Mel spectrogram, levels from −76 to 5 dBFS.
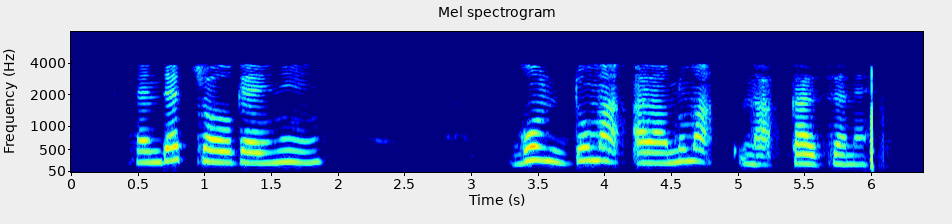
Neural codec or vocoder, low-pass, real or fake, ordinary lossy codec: none; 7.2 kHz; real; AAC, 16 kbps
